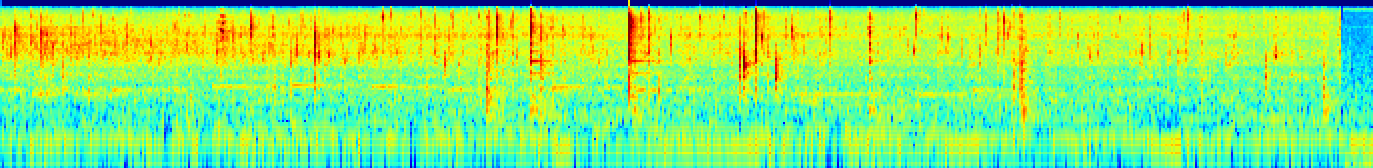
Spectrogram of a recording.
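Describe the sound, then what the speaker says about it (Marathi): Edible gum (dink) fries in a pan over medium heat, a close steady sizzle with scattered crackles and pops and occasional stirring scrapes. "डिंक हा नेहमी करता मध्यम आचेवरच तळायचा आहे"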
